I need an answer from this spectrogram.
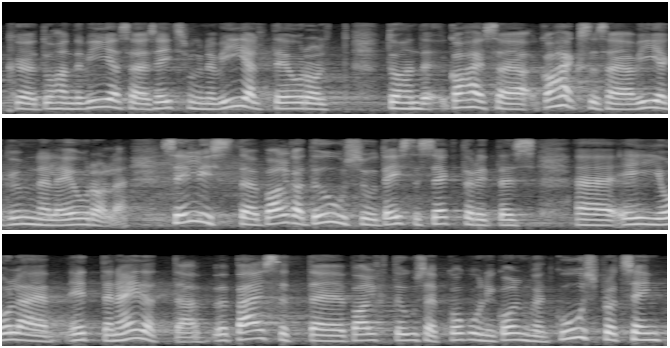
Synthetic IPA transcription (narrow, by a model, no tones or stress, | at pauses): kt̪uɦɑnd̪̥e̞viːjesɑjɑs̬e̞jt̪smekymnːeviːjelt̪ːˑe̞wɾo̞lt̪ | t̪ːuɦɑnd̪ekɑɦesɑɑkɑɦe̞ksɑsɑjɑviːjekymne̞le̞wɾo̞lḛse̞lʲːist̪pɑlɡ̥ɑt̪ɤwsut̪e̞jst̪e̞sːe̞kt̪o̞ɾit̪ːˑe̞s | e̞jo̞le̞et̪ːe̞næjd̪̥ɑt̪ːˑɑpæːst̪et̪ːˑe̞pɑlkt̪ɤwse̞b̥̚ko̞ɡ̥uniko̞lmkyme̞nd̪̚kuːspro̞t̪se̞nʲt̪ːˑ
